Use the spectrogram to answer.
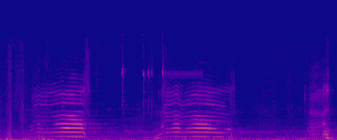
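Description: A pet cat meows three times: two drawn-out, tonal calls, then a short, clipped final one. The meows are moderately loud and clear, with no voices over them.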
